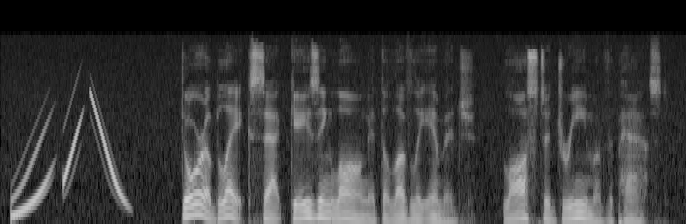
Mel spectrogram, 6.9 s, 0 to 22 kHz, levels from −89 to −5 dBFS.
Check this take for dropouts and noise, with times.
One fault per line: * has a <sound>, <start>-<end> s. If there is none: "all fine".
* has a chirp, 0.1-1.3 s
